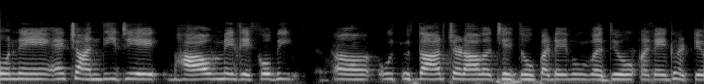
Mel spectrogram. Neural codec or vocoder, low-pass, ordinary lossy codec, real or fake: codec, 16 kHz, 1 kbps, FunCodec, trained on LibriTTS, 50 frames a second; 7.2 kHz; MP3, 48 kbps; fake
